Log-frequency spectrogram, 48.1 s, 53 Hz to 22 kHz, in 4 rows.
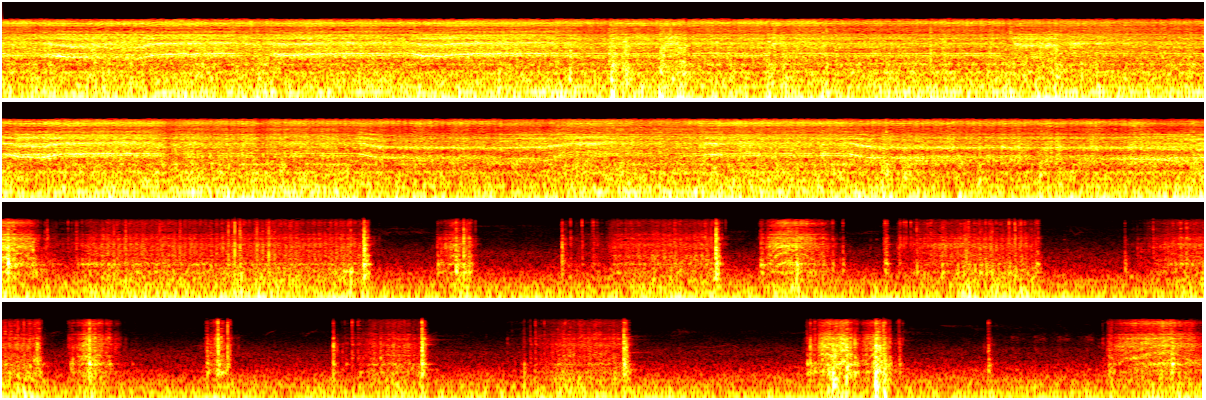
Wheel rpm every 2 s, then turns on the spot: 220, 230, 230, 230, 230, 220, 220, 220, 180, 230, 180, 160, 30, 20, 10, 30, 30, 10, 30, 10, 10, 10, 10, 30.
24-28 32-36 40-42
